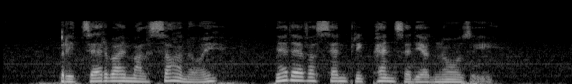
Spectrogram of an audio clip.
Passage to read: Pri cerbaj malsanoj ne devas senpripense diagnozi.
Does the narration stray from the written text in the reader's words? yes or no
no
